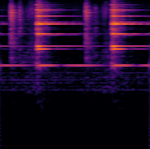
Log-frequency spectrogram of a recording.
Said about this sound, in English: Do you guys have like a little chime, ding, ding, ding, buzzword? Actually, I'll put it in there.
